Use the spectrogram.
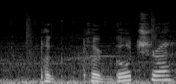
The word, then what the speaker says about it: Pargotra: Pargotra? How do you say last name? Yes, exactly. Pargotra. You're probably the first one to get it right.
